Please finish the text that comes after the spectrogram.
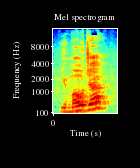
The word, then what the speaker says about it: Umoja: This is the Umoja Caribbean Union. Am I pronouncing that correctly?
